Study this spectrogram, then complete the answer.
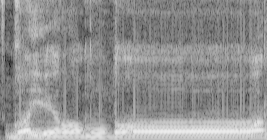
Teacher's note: Ditahan saja dengan tasdidnya namun tidak ada dengung di dalamnya. Hanya dibaca sebagaimana hukum mad lazim mukhaffaf kalimi.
